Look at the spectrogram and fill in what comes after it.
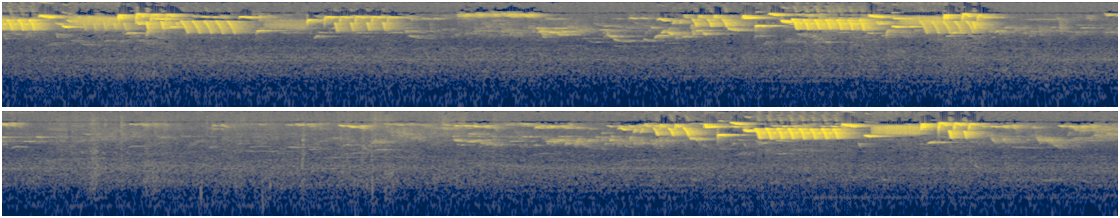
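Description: Small songbirds chirping in quick, high, repeated trills, in three bouts of a few seconds each: at the start, about ten seconds in, and near the end, over a faint steady background hiss.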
